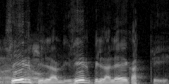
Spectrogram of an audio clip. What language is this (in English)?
Finnish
